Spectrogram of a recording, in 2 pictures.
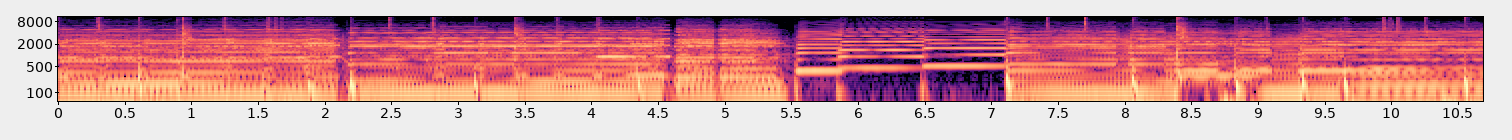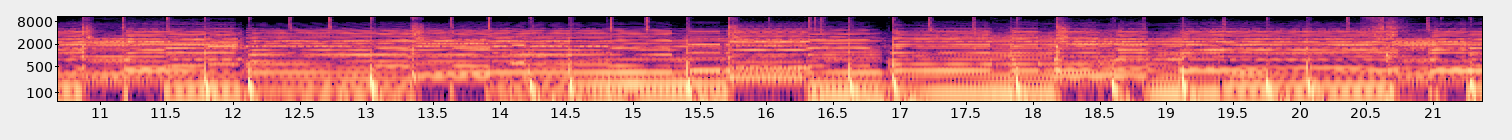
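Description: A bayan (chromatic button accordion) playing a rock tune: held chords over a steady bass, with sharp clicks on the beat. About five and a half seconds in, the bass drops out for a moment and only a few high notes sound.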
